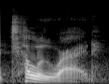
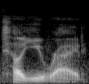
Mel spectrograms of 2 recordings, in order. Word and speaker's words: Telluride: Looks like the all-new 2020 Kia Telluride. Or is it tell you ride? I've heard it pronounced two different ways.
